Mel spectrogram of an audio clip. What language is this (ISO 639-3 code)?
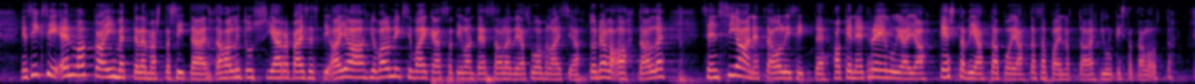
fin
